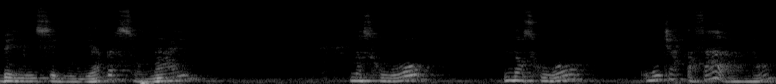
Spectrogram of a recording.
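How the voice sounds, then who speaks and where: A woman with a very deep, low pitch speaks at a very slow pace and with lively intonation, amid audible room echo. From Peru. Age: 40s. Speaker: life coach, migrant. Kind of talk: interview. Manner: halting.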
